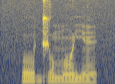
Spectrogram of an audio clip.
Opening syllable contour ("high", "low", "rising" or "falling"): high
